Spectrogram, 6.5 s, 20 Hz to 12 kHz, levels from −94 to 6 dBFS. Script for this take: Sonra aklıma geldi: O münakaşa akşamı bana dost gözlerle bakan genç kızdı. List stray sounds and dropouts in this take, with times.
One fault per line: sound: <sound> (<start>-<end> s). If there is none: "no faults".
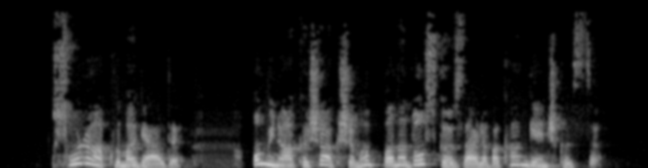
no faults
